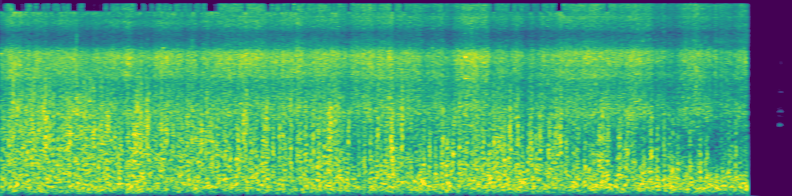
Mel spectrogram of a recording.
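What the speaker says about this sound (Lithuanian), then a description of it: "Šiandien vėjuota ir bangos pakankamai didelės." Strong wind buffets the microphone while big sea waves roar and surge along the Tarragona coast, a loud continuous rush with no talking that cuts off abruptly at the end.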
